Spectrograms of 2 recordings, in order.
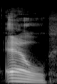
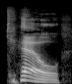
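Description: First: The word begins directly with a vowel. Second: The word begins with a k sound. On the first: It is the formal form used in prayer. "we would pronounce in prayer and in formal enunciations" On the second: It avoids saying the full name in vain. "If we're in a less formal space, so then many would use Kel"

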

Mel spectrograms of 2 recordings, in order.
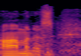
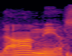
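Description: First: It is said as om-i-nous, with a vowel after m. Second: It is said as om-nious, with m and n together. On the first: The speaker calls it right. "instead of ominous" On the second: The speaker calls it wrong. "you said omnious instead of ominous"

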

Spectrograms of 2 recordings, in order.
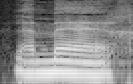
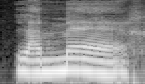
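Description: The two takes are said the same way.

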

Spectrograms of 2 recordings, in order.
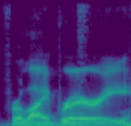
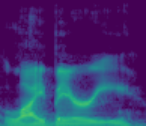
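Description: First: The word is pronounced in the usual standard way. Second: The word is pronounced in a childlike, nonstandard way. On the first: The speaker calls it right. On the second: The speaker calls it wrong.

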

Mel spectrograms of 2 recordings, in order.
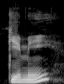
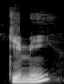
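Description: First: The words merge quickly into one word. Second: The same.

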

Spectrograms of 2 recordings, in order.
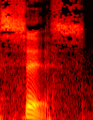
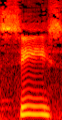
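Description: First: The vowel is a short i sound. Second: The vowel is a long ee sound. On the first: The speaker calls it right. "but a sys" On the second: The speaker calls it wrong. "Not a cease"

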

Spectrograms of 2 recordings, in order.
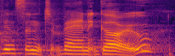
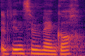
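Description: First: The name is said with an English pronunciation. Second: The name is said with a Dutch pronunciation. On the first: The speaker calls it wrong. "it's not Vincent van Gogh" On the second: The speaker calls it right. "because it's Dutch"

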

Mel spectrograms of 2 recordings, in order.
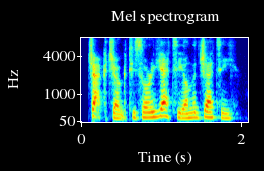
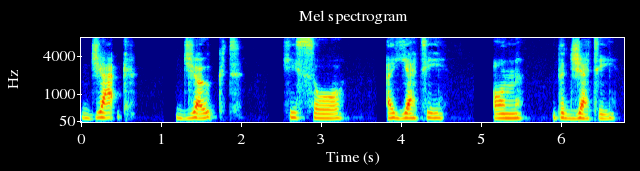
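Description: First: The sentence is read at a natural speed. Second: The sentence is read slowly. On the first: "a second and third time at a more natural pace" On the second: "I'll read them the first time slowly"

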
